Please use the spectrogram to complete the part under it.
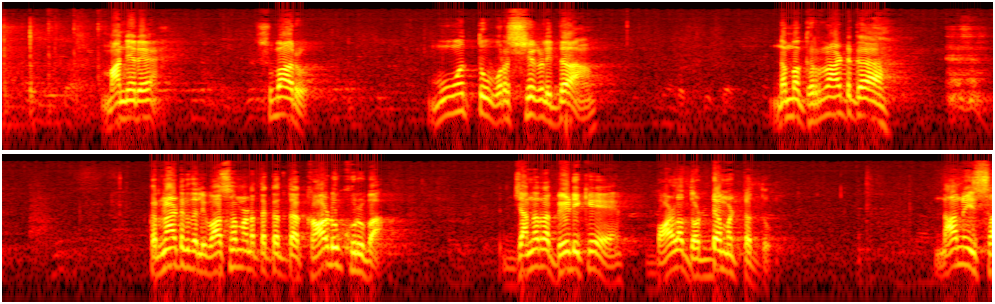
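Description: A middle-aged man speaks with animation into a microphone in a large hall, in short bursts with pauses.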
